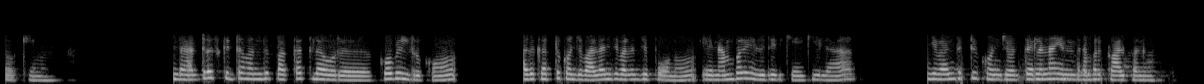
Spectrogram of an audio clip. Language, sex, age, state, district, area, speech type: Tamil, female, 18-30, Tamil Nadu, Madurai, rural, conversation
